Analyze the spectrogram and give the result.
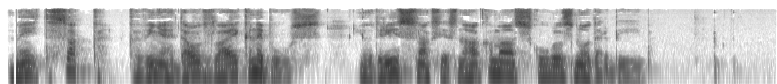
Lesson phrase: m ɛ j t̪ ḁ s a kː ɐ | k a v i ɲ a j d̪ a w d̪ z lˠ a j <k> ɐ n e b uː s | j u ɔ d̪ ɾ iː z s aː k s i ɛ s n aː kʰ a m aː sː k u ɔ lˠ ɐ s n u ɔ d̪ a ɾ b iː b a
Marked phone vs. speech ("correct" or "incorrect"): correct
